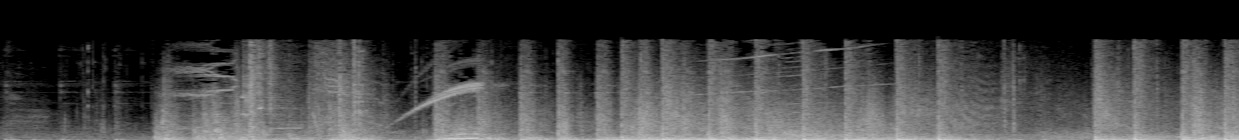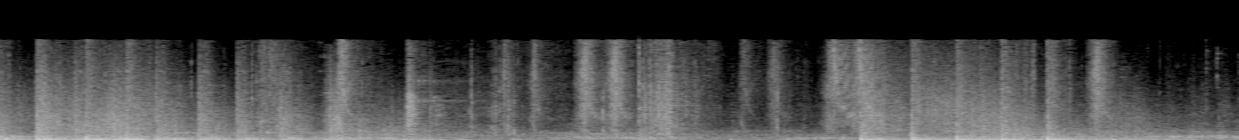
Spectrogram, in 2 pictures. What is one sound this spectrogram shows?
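A gun fires in rapid bursts of loud shots.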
